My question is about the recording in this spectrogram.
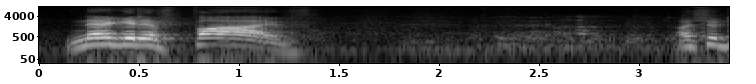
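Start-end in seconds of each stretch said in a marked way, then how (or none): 0.1-1.4 slow, loud, dragged-out sneer; a hostile worker answering the speaker, slow defiant drawl; sullen defiance. Retold or imitated. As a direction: spit it out slowly to provoke. Hostile worker gives his rating.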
